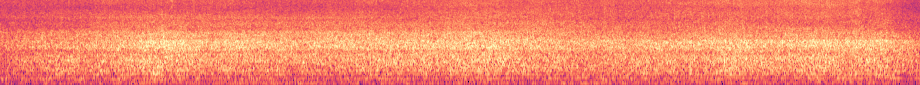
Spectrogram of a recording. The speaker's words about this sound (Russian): Им нужно было перейти реку Ямуну. Вода бурлила и пенилась, вздымались огромные волны.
